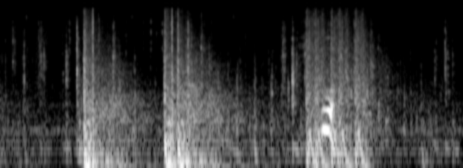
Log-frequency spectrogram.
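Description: Gunfire bursts out in loud, sharp volleys.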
